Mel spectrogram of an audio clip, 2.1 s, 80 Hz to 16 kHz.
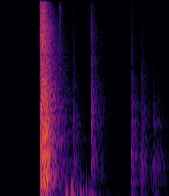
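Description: A TR50 CO2 air rifle running on a 90 gram CO2 bottle fires a single loud, sharp crack that rings off briefly, followed a moment later by a fainter, softer report.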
